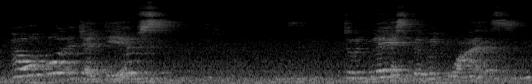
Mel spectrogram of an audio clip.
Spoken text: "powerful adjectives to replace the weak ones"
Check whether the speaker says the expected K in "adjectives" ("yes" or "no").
no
